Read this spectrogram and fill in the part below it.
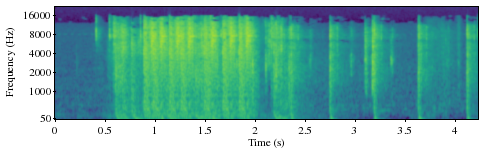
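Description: Mini 14 rifle fire in a battle royale video game: a dense, loud burst of rapid shots for about two seconds, then several separate single cracks spaced out over the remaining seconds.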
